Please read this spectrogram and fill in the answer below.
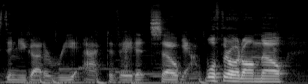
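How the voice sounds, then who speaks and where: Music plays in the background as a man speaks at a medium pitch. His tone is energetic and his intonation lively. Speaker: gaming youtuber. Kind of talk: gameplay commentary. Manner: fast; casual, energetic.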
